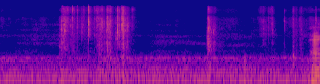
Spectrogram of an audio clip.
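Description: Crinkling of a foil trading-card pack wrapper and rustling of cards being handled. It comes in a cluster of short bursts about a second in and once more briefly past the middle.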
